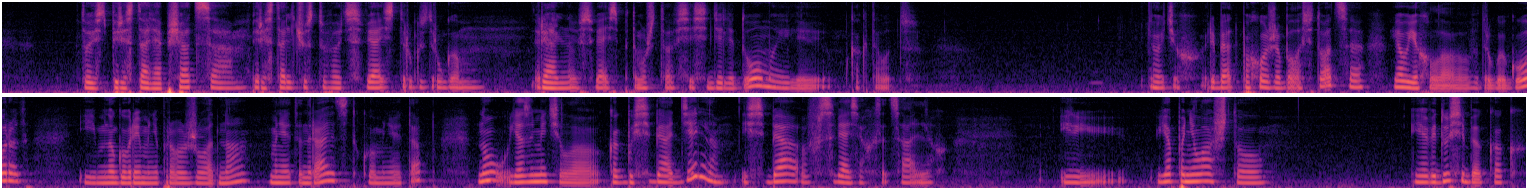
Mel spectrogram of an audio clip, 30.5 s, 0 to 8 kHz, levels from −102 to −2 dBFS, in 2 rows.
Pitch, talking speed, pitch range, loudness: 190 Hz, 125 wpm, 175-215 Hz, -42 LUFS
